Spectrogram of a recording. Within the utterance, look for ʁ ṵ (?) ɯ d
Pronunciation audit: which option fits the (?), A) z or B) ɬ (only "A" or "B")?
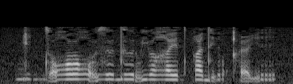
A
